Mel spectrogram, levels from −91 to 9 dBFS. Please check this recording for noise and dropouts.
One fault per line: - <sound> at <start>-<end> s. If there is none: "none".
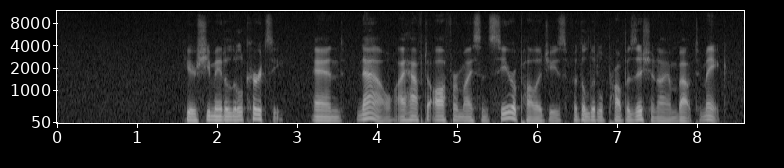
none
